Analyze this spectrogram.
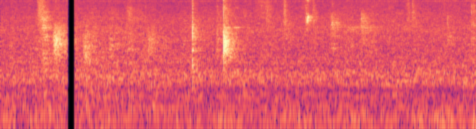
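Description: Billiard balls knock together.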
